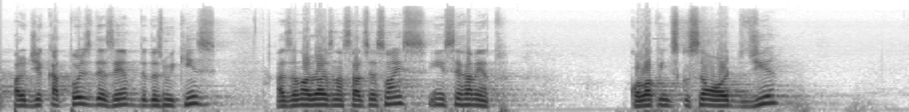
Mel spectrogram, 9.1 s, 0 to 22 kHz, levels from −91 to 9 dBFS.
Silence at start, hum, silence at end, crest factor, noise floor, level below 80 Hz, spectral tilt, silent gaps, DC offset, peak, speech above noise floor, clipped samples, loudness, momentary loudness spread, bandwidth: 0 s; none; 1.25 s; 12 dB; -56 dBFS; -42 dBFS; -6.5 dB/octave; none; under 0.1%; 0 dBFS; 45 dB; under 0.1%; -12 LUFS; 10 LU; 16.5 kHz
